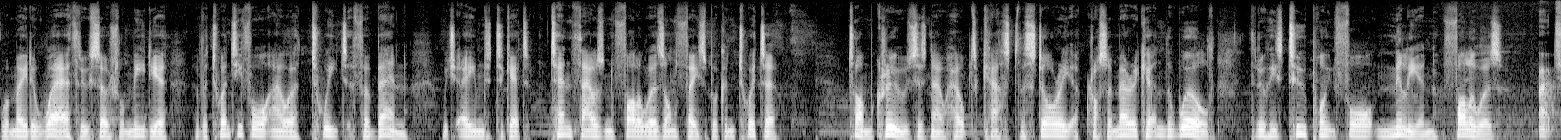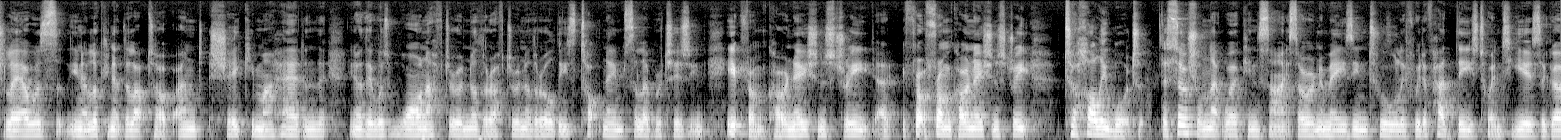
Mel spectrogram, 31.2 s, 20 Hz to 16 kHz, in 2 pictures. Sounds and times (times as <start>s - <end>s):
Speech: 8.5s - 31.2s.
